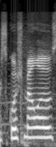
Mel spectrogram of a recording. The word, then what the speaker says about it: Squishmallows: I like Squishables I think they're fun or squishmallows that's how you say it yeah um I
